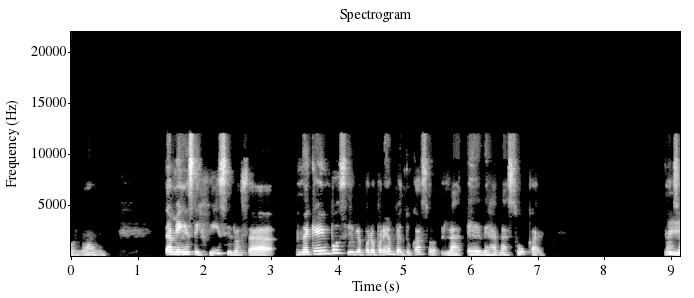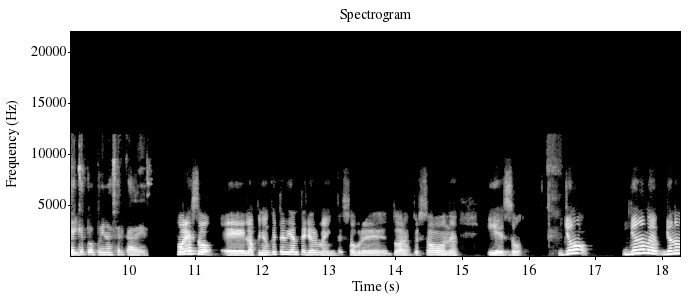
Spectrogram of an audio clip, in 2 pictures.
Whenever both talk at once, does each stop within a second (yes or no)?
yes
